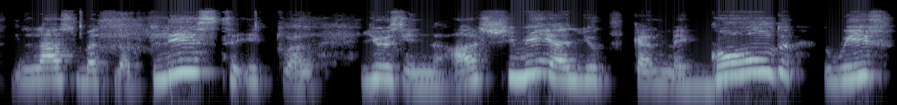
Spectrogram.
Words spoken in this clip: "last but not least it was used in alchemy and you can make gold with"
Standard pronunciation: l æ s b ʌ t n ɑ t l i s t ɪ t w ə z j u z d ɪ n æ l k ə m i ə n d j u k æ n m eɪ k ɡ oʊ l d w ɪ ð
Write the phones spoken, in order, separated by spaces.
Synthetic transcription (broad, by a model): l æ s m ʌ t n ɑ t l i s t ɪ t w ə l j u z ɪ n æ l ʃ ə m i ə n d j u k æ n m eɪ k ɡ oʊ l d w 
